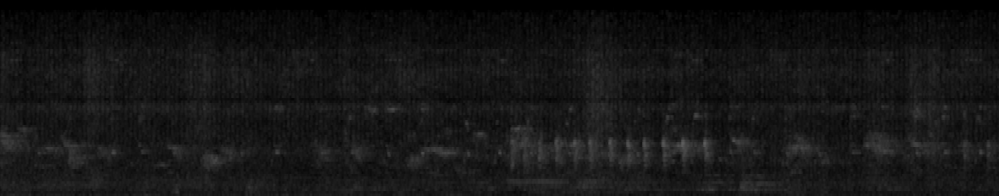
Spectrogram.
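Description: Small birds chirping over a steady background hiss, with a quick run of high chirps about halfway through.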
